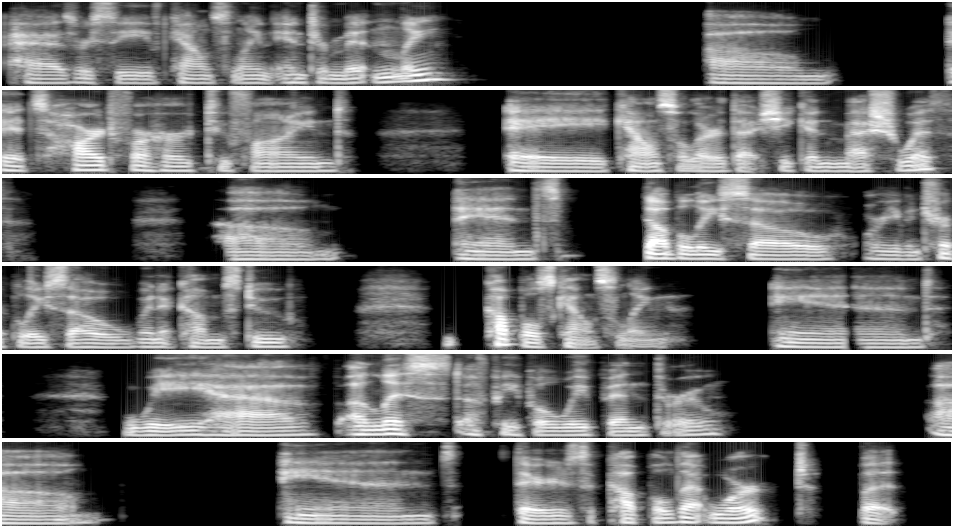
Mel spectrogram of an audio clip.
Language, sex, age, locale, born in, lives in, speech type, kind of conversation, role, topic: English, male, 45-49, en-US, United States, United States, conversation, advice, user, How can I communicate more openly and avoid misunderstandings with my partner?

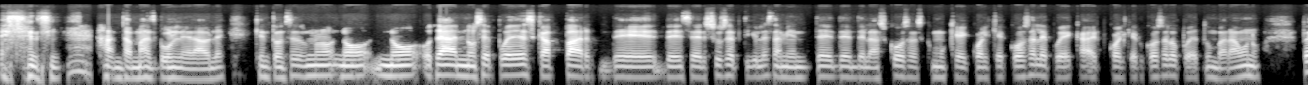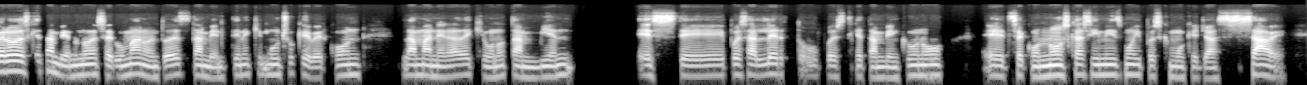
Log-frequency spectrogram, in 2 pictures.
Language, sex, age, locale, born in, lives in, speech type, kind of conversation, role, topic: Spanish, male, 30-34, es-CO, United States, United States, conversation, unstructured, none, ¿Crees que el miedo limita las mejores experiencias de viaje?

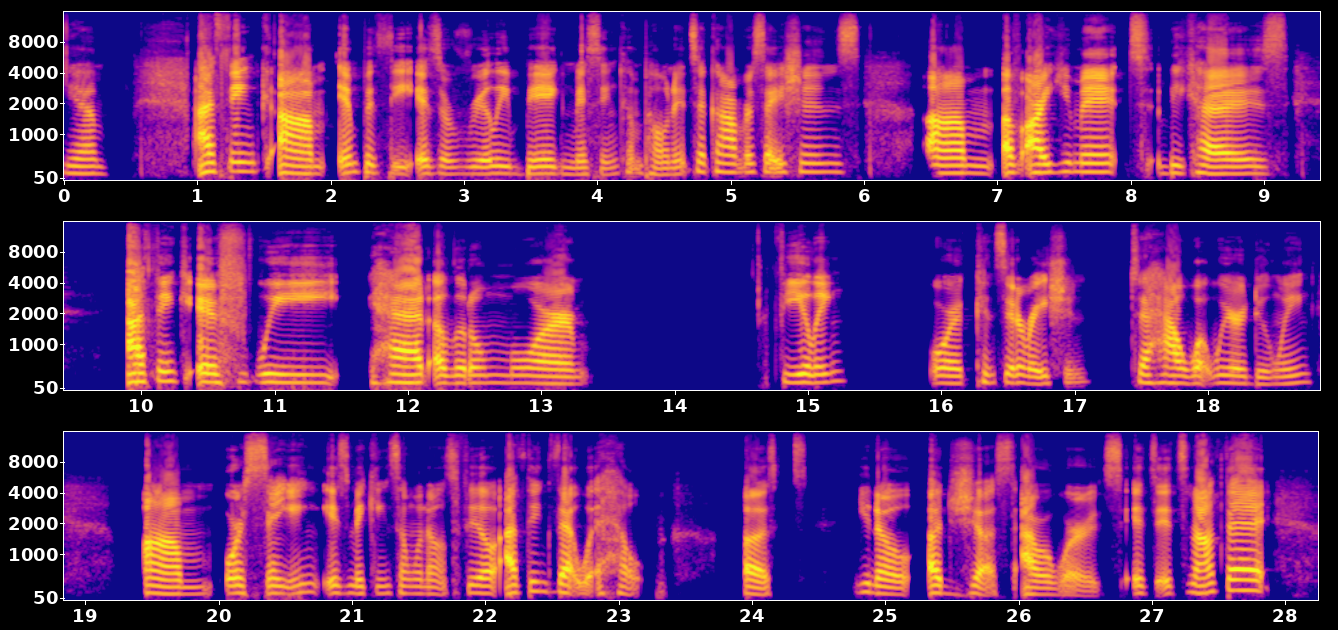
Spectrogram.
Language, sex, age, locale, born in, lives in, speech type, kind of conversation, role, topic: English, female, 45-49, en-US, United States, United States, conversation, podcast, guest, What helps people resolve conflicts and strengthen relationships through communication?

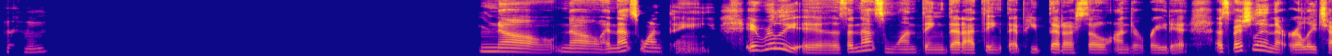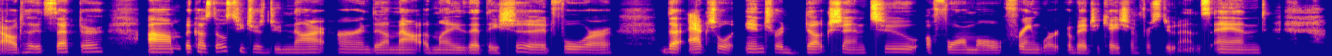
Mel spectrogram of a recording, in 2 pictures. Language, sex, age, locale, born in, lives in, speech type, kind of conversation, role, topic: English, female, 45-49, en-US, United States, United States, conversation, podcast, guest, How do teachers inspire and connect with their students to make a lasting impact?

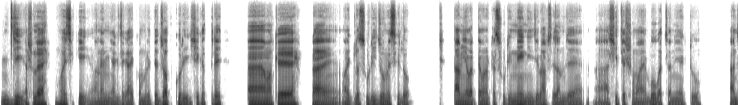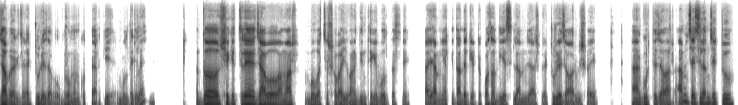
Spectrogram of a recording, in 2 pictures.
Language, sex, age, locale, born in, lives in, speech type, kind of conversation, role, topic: Bengali, male, 20-24, bn-BD, Bangladesh, Bangladesh, conversation, advice, user, আমি কীভাবে সাশ্রয়ী বাজেটে মজার ভ্রমণ পরিকল্পনা করতে পারি?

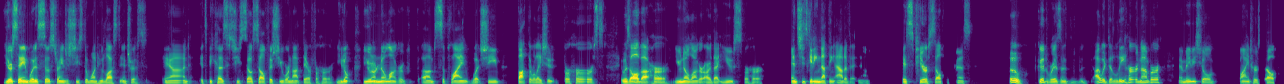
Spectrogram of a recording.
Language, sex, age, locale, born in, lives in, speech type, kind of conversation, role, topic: English, male, 45-49, en-US, United States, United States, conversation, podcast, host, How do friendships adapt and stay meaningful as our lives change?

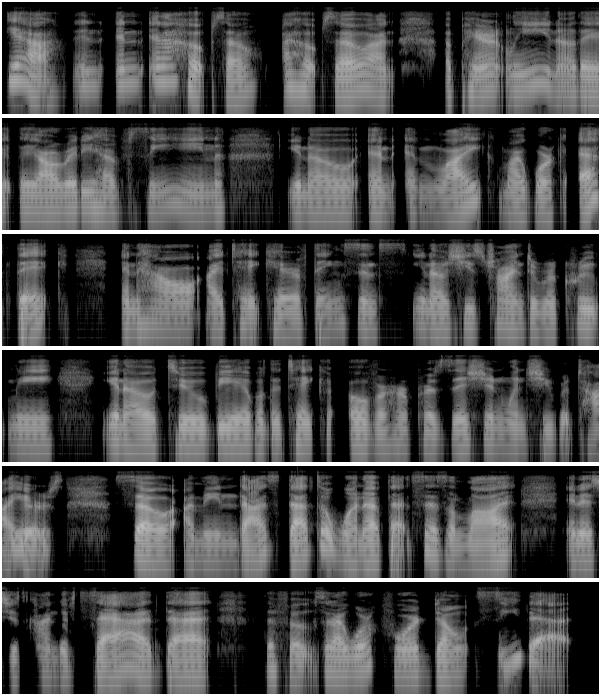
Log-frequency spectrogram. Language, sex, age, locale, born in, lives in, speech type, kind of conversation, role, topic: English, female, 45-49, en-US, United States, United States, conversation, advice, user, How can I decide whether to accept this new job opportunity?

